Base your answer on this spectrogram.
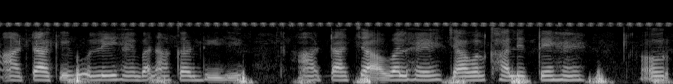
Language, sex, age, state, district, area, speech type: Hindi, female, 45-60, Uttar Pradesh, Lucknow, rural, spontaneous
